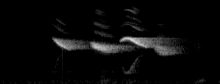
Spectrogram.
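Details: Green-winged saltator singing in the morning: a short, loud whistled phrase of three slurred notes, the first two falling and the last rising then gliding down, over a silent background.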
